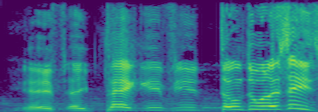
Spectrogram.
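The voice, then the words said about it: Poor impression of a sitcom character. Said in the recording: “that was a terrible Al Bundy impression”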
